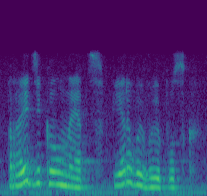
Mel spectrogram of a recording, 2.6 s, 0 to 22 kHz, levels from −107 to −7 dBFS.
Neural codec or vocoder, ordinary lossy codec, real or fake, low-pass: none; Opus, 24 kbps; real; 7.2 kHz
